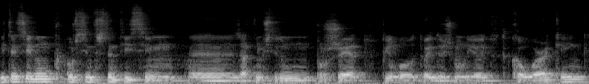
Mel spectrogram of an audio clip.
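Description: Noticeable background noise and audible room echo accompany speech delivered at a fairly quick pace. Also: man. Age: 40s. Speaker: business executive. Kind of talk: interview. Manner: halting.

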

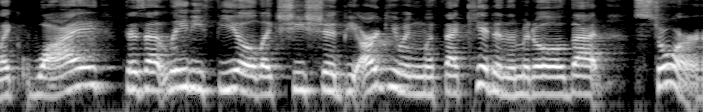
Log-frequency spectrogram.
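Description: Speaking at a moderate pace, a woman uses a normal speaking voice with ordinary pitch variation. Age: 30s. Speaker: podcast host. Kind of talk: solo podcast monologue. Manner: casual with many fillers.

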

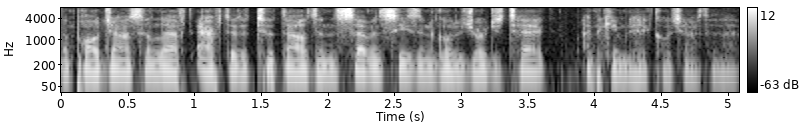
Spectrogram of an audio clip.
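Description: A somewhat breathy male voice at medium pitch, very fast and monotone, with flat intonation. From Hawaii (North Shore, Laie). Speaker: college football head coach. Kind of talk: interview.

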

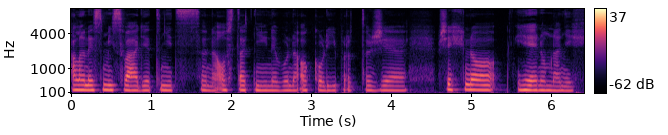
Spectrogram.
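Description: A woman with a dark, mellow tone and monotone, flat intonation, on a very clean recording with a silent background. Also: fairly low pitch for a woman, fairly slow pace. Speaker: golf coach and podcast host. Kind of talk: solo podcast monologue.

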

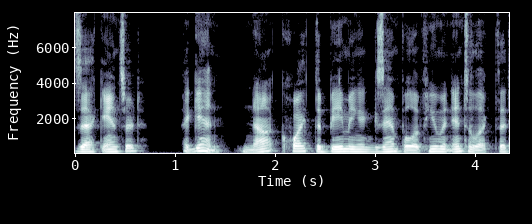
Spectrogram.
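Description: The delivery is a natural reading voice. The background is quiet.

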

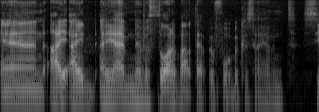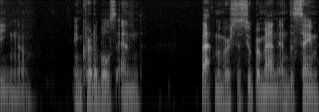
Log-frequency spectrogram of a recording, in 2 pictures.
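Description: On a very clean recording with a silent background and a dry, close sound with no echo, a man with a Swedish accent speaks at a medium pitch and moderate pace in a monotone, flat way. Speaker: podcast co-host. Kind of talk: casual chat.

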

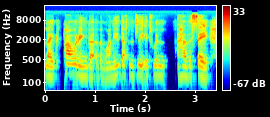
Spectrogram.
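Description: A woman with an Arabic accent speaks at a moderate pace. Her pitch is very deep and low, with monotone, flat intonation. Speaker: TV journalist. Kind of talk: webinar panel discussion. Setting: video call.

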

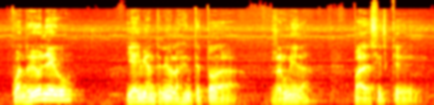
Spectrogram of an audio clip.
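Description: Speech at a fairly slow pace carries audible room echo. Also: man. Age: 60s. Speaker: community leader. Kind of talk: testimony.

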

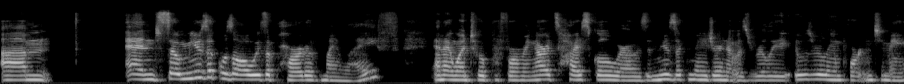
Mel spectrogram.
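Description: A woman with a medium pitch talks at a fairly quick pace. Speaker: cantor. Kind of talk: radio interview. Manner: animated.

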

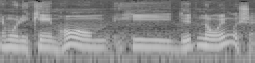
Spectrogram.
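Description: Speaking with a New York accent, a man has a fairly high pitch and ordinary pitch variation. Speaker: sports writer, author. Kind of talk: interview. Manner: halting, repeats words.

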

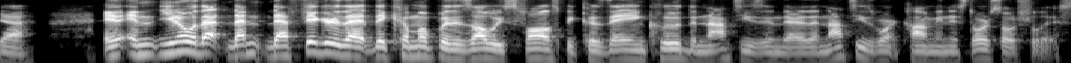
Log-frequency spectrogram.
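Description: A man talks at a very fast pace and a medium pitch, with very wide pitch swings. The background is quiet. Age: 40s. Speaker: professor. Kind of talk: casual chat. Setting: video call. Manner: halting.

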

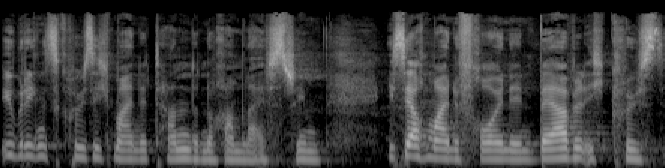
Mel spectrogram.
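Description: A woman with a dark, mellow tone speaks at a fairly quick pace with fairly even intonation. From eastern Germany (former GDR). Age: 50s. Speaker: singer giving testimony. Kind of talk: testimony. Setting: stage with audience.

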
